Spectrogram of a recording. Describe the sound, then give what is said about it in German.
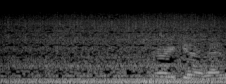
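Race car engines roar steadily and loudly throughout on a newly built race track in Detroit, on a former factory site, a dense continuous rumble with no breaks, while a voice talks over the engine noise. “Nach Pleite und Abriss dröhnen jetzt wieder die Motoren.”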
